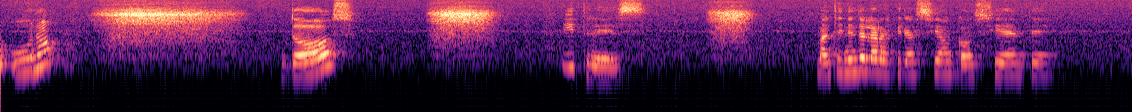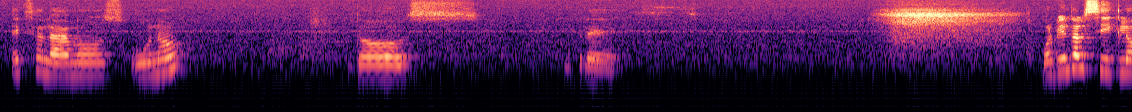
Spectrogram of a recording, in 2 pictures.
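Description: A woman breathes deeply in and out.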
